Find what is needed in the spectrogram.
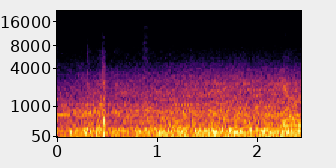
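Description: City street noise: a steady rumble of traffic with a short click about half a second in.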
